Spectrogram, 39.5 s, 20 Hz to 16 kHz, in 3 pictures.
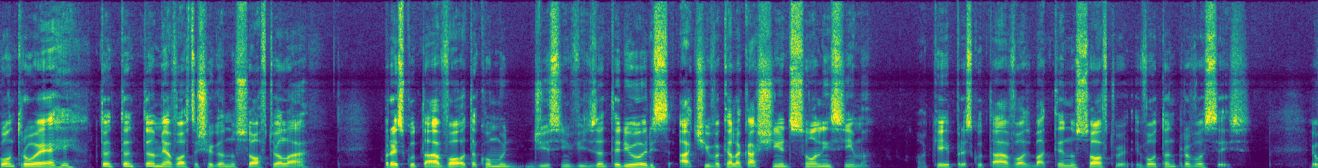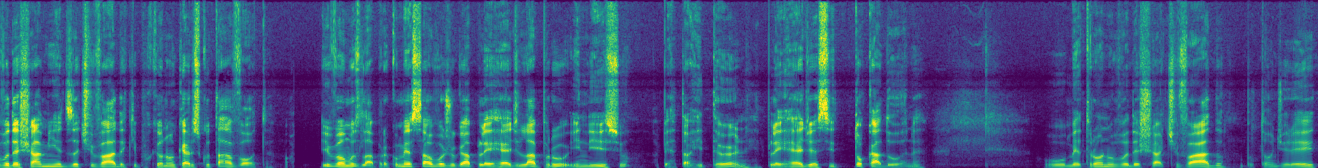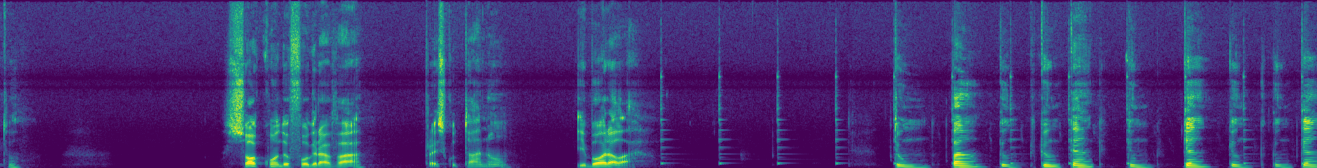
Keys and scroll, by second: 0.7 ctrl+r, 33.0 r.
